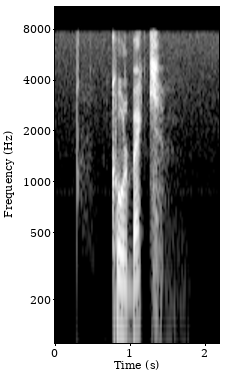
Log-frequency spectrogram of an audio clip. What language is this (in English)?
Swedish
